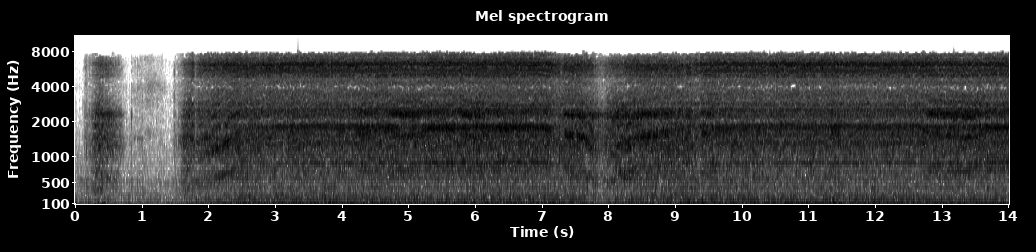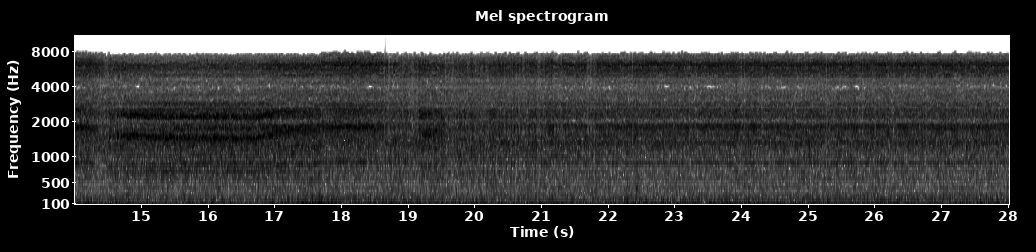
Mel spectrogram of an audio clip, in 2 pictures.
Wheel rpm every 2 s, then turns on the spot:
10, 140, 230, 210, 170, 230, 230, 220, 220, 230, 230, 230, 230, 230.
none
